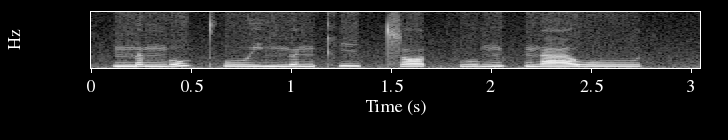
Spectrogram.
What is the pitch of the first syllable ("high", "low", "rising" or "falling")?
low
